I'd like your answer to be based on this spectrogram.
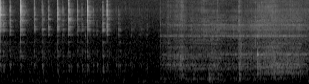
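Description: A liquid-filled glass Galileo thermometer with glass floats is tapped with long nails as it is tilted from horizontal to upright on a table. About thirteen quick, bright ticks come first, each dying away almost at once. A steadier, hushed rubbing and sloshing wash follows, with the glass bulbs inside clinking now and then.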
